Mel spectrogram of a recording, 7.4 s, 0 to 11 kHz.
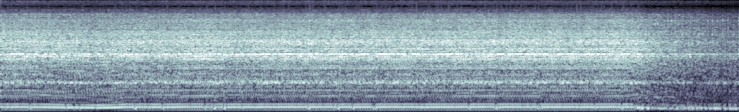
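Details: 1980 Honda CB400 T Hawk twin after restoration (carbs rebuilt, oil changed), first run on choke with fuel bottle; even steady idle, picks up cleanly when blipped, no misses or knocks: healthy engine.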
